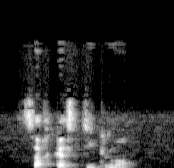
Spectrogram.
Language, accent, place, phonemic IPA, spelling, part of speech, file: French, France, Lyon, /saʁ.kas.tik.mɑ̃/, sarcastiquement, adverb, LL-Q150 (fra)-sarcastiquement.wav
- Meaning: sarcastically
